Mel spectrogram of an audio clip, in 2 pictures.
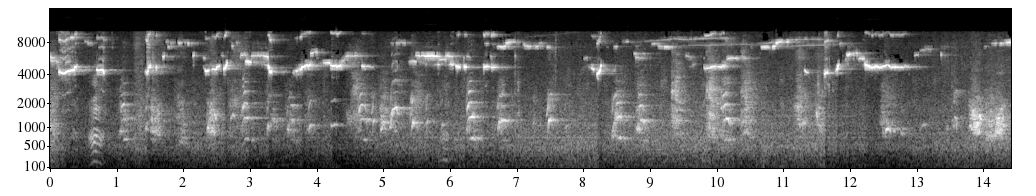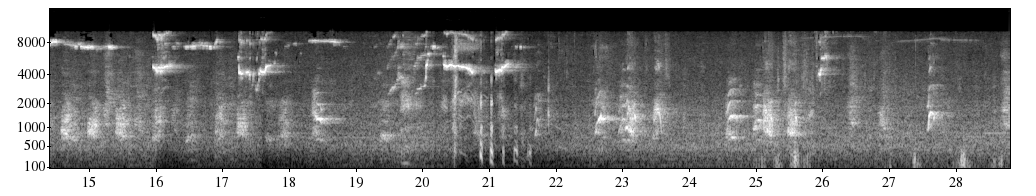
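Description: Birds chirping throughout, over short repeated sounds from a bull terrier as it hangs by its jaws from a rope tug toy.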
